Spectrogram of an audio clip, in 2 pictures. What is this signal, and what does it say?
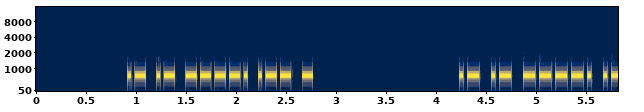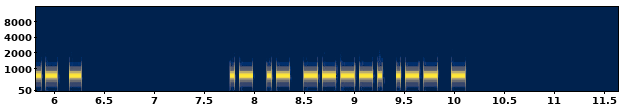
Morse code, heard as a keyed tone, about 30 wpm, 700 Hz. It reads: AA9WT AA9WT AA9WT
